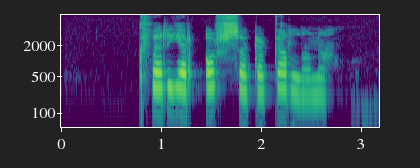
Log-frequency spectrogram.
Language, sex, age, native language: Icelandic, female, 16, Icelandic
